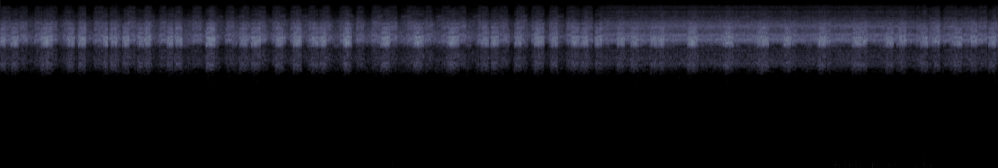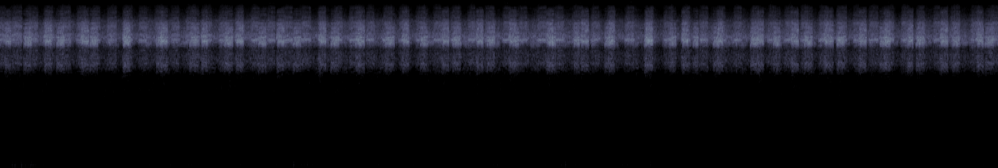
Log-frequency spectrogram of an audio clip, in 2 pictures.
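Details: In a Greek pine forest at midsummer, massed cicadas keep up a continuous sizzling drone, high and grainy, with fast flickering pulses and no birds or wind audible.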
